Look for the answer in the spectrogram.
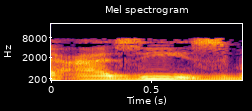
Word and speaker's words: عزیز: کلمه عزیز زش زی فارسیه، یعنی همون جوری که ما ز رو در فارسی تلفظ میکنیم، اینجا هم کلمه عزیز زش باید همون جوری تلفظ بشه.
